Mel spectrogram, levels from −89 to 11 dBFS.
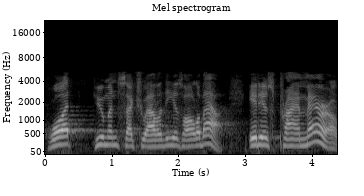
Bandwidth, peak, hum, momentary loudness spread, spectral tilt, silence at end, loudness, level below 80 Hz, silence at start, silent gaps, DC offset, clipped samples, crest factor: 5.4 kHz; -12 dBFS; none; 10 LU; -8.5 dB/octave; 0 s; -30 LUFS; -72 dBFS; 0.05 s; none; under 0.1%; under 0.1%; 18 dB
